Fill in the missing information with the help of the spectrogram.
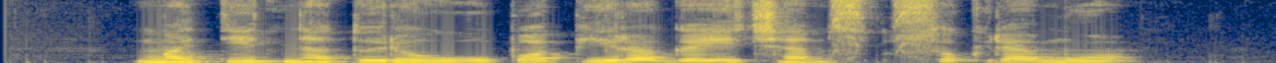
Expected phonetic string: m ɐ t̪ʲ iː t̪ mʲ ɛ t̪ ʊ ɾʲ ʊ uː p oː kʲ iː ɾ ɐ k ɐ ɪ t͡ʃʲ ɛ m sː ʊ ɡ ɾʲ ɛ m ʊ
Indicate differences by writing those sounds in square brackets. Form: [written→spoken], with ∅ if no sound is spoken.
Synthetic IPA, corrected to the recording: m ɐ t̪ʲ iː t̪ [mʲ→nʲ] ɛ t̪ ʊ ɾʲ ʊ uː p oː [kʲ→pʲ] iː ɾ ɐ [k→ɡ] ɐ ɪ t͡ʃʲ ɛ m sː ʊ [ɡ→k] ɾʲ ɛ m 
